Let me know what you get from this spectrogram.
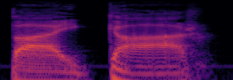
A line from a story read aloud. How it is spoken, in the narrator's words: McGinty flushed an angry red and then burst into a roar of laughter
